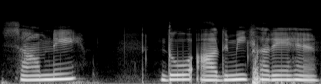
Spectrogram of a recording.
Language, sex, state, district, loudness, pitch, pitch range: Hindi, female, Bihar, Patna, -11 LUFS, 215 Hz, 205-225 Hz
